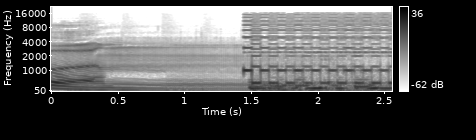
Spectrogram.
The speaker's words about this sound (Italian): ma noi al suono di questo allegro motivetto, fai sentire l'allegro motivetto? Ce ne andiamo da um, Press Up.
